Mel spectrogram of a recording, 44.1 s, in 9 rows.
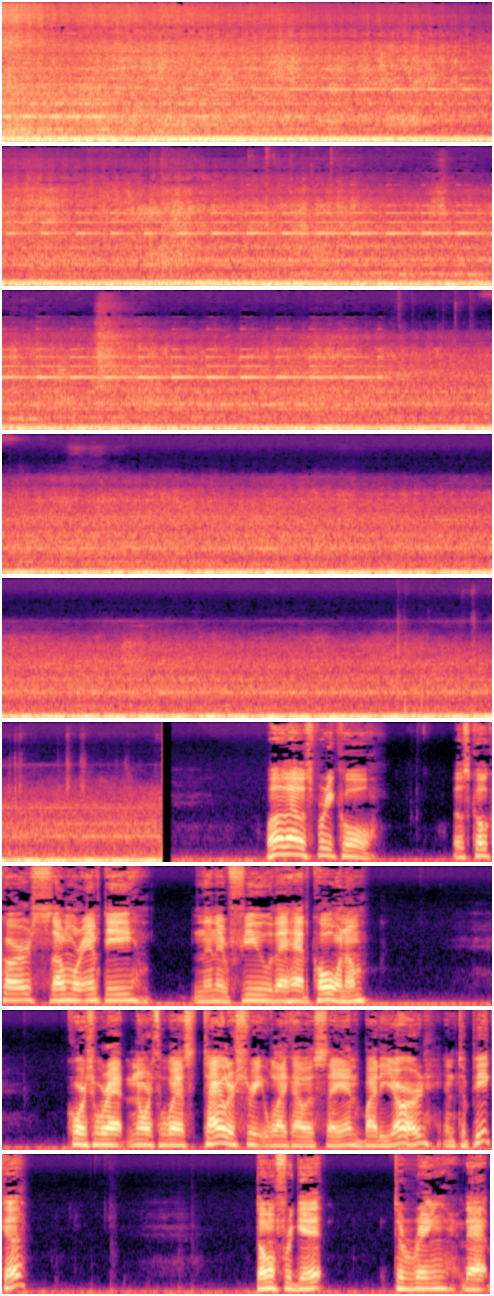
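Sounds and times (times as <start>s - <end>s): train wheels rumbling on rails: 0.0s - 26.1s.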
